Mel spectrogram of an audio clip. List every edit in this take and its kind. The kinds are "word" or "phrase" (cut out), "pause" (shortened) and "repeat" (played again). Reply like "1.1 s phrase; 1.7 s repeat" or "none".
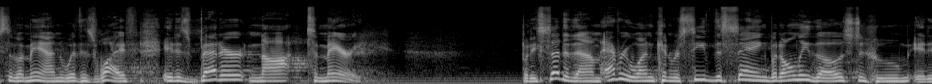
6.0 s word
